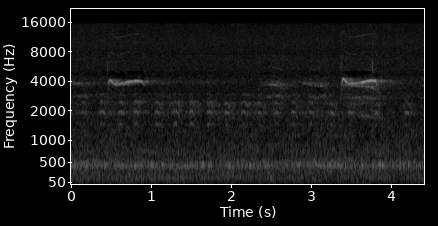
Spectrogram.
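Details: Eastern wood-pewee calling in woodland, two thin, clear whistled notes about three seconds apart, each slurring slightly, over a faint steady background hum; a white-breasted nuthatch and blue jay may be heard in the background.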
